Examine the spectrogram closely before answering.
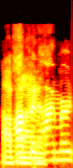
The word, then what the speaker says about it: Oppenheimer: all and like hopping what how do you pronounce his name hopping yeah Oppenheimer dude I'd like how dramatic he talks in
